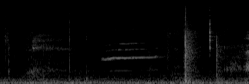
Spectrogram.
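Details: Indoor house cat meowing because he wants to go outside: a drawn-out tonal meow, steady then slightly rising, with clicks and handling noises and quiet household sounds around it.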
